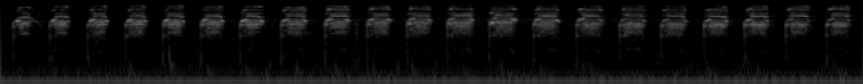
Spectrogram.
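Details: Osprey at the RSPB Loch Garten nest on a misty morning after the male's good fishing: loud, insistent piping chirps repeated steadily several times a second throughout, each note short and slightly hoarse.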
